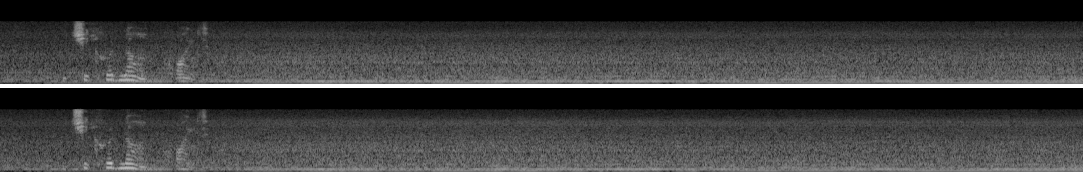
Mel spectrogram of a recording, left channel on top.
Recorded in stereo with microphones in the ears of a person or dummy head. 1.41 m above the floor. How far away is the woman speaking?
About 2 m.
